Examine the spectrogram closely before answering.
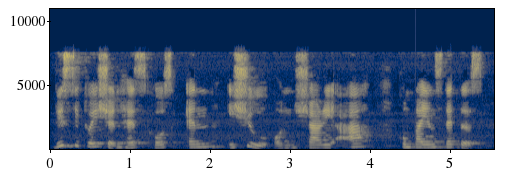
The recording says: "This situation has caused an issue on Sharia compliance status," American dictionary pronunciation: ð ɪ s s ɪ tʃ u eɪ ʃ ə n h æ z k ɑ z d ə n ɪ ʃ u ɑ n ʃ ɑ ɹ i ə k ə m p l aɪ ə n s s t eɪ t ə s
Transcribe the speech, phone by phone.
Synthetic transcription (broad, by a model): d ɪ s s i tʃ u eɪ ʃ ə n h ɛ s k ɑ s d ə n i ʃ u ɑ n ʃ ɑ ɹ i ə k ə m p l aɪ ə n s s t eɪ t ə s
